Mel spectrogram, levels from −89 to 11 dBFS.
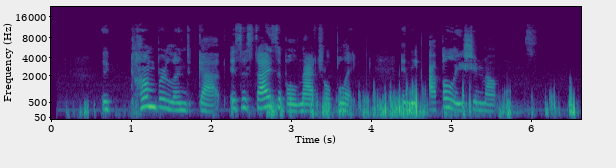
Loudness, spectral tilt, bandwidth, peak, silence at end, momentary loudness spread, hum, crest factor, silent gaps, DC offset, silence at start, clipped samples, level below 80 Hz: -29 LUFS; -6.5 dB/octave; 12.5 kHz; -4 dBFS; 0.05 s; 13 LU; none; 24 dB; none; under 0.1%; 0.2 s; under 0.1%; -60 dBFS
